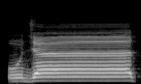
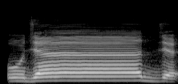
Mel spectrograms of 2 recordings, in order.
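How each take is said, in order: First: The final j leaks air like an s. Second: The final j is bounced with a clear release. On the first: The speaker calls it wrong. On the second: The speaker calls it right.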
